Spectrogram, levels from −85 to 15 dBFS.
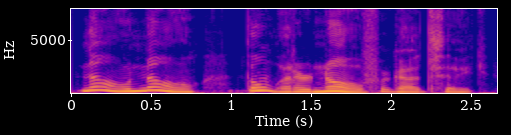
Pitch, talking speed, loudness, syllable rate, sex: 195 Hz, 205 wpm, -16 LUFS, 3.9 syllables/s, male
